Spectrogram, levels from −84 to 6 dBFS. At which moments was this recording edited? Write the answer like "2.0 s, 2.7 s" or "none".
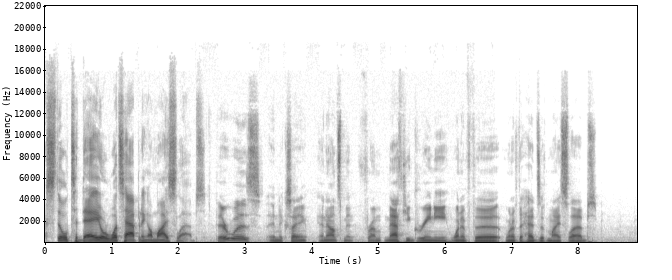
2.5 s, 5.0 s

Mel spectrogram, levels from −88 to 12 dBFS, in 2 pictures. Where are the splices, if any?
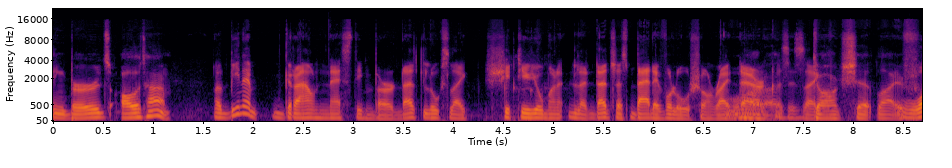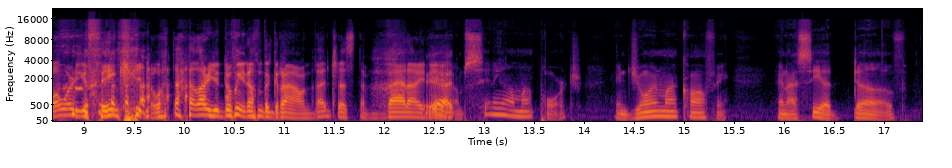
9.6 s, 12.7 s

